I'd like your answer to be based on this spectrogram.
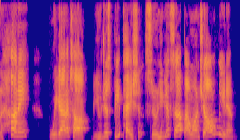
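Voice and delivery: high-pitched granny coaxing; amused Southern grandma. A narrator's reading. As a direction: put her off sweetly as an old Southern granny. Amused grandma puts off her daughter.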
